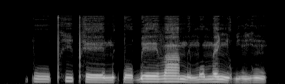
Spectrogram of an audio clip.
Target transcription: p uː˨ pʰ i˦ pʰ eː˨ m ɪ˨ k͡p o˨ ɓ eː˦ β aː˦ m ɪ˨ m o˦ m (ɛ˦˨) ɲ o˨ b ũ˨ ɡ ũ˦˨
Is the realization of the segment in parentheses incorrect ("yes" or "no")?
yes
